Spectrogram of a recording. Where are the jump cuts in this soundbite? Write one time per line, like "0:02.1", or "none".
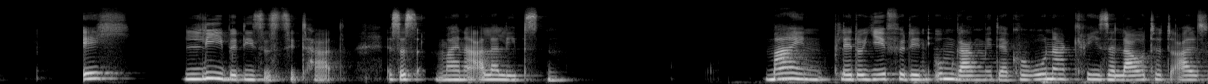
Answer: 0:01.5
0:04.2
0:09.3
